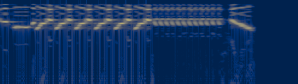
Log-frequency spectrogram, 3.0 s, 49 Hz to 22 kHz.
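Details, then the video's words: Malagueño-style song of a European goldfinch, made for training young birds: rapid high twittering notes flowing into an even, fast buzzy trill, then a brief slurred note before silence. "Nuevo CD malagueño para educar jilgueros EL TENOR DE MALAGA 2022/2023"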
